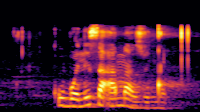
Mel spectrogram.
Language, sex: Xhosa, female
